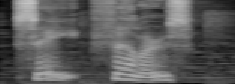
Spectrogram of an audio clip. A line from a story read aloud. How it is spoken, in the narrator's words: he said pleadingly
